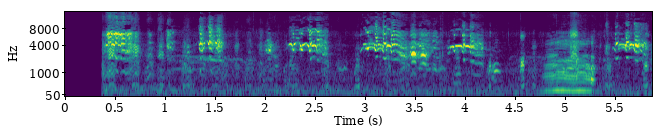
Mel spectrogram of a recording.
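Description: Birds calling: many short, harsh calls one after another, cutting in abruptly just after the start, with one longer, lower call about five seconds in.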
